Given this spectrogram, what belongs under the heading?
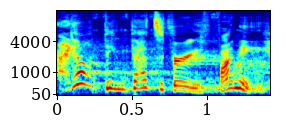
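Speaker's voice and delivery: put-on sincere, concerned child voice. A parent retells her four-year-old's reply after running out of gas, imitating a sincere, concerned child. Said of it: "in the most sincere, concerned voice".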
